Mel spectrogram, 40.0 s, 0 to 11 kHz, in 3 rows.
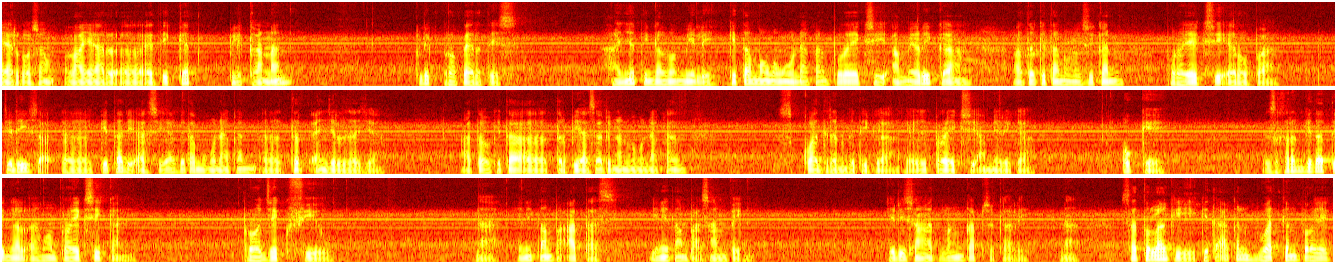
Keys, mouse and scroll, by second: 3.0 right click, 5.8-11.1 drag, 28.6 scroll down 1, 30.1 click, 39.2 scroll down 1, 39.6 scroll up 1.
